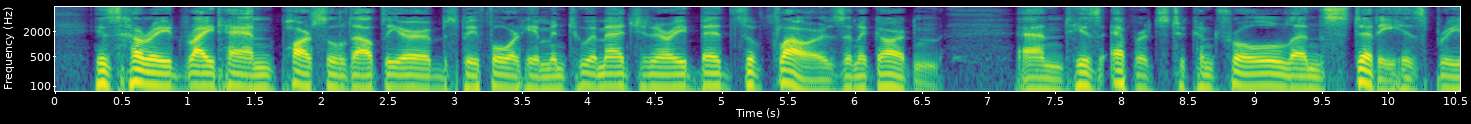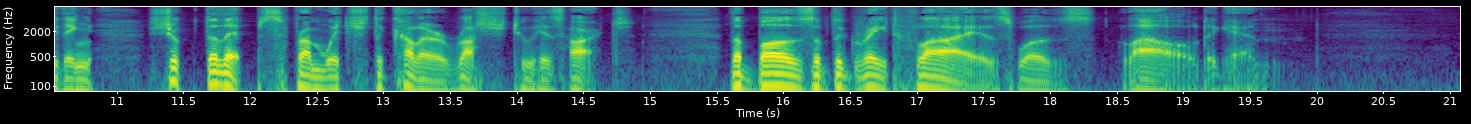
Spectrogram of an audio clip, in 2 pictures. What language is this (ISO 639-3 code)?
eng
